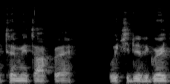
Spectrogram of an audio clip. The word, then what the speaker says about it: Temitope: dad is from Legos Nigeria hence the name Timmy tape which you did a great job of pronouncing well done Matt well done I practiced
